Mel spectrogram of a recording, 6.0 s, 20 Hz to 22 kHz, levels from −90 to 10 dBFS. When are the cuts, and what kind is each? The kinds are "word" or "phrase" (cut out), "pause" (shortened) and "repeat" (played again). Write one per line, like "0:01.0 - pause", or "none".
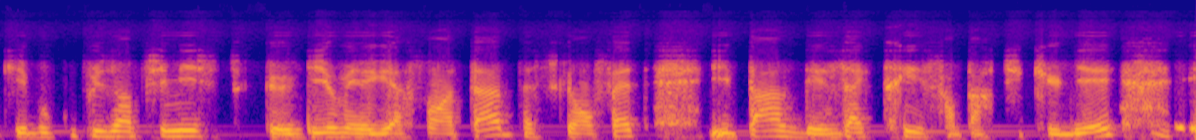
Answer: none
